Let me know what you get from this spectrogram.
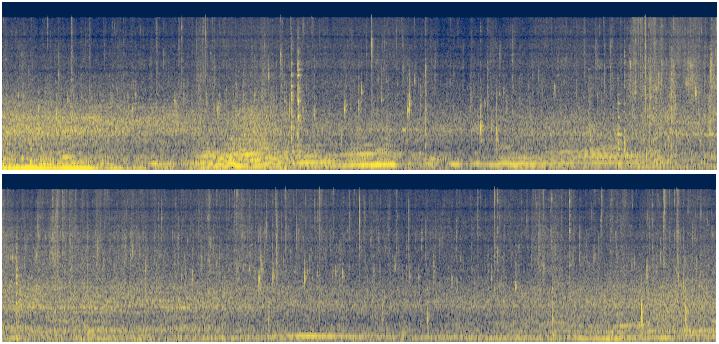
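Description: Cubes of Vietnamese pork pâté frying in hot oil in a nonstick wok, a steady sizzle with scattered crackles and pops while they brown, stirred now and then with a wooden spatula.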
